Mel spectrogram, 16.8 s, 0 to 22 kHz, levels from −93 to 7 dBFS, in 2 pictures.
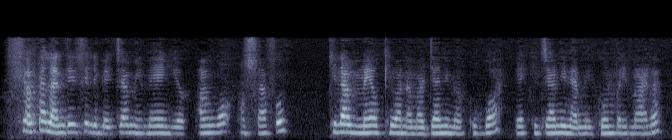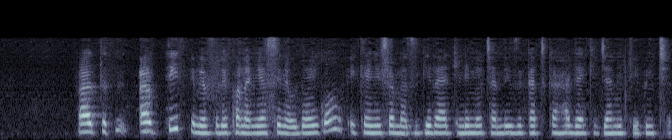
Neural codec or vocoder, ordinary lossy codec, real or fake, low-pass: codec, 16 kHz, 1.1 kbps, Voila-Tokenizer; AAC, 32 kbps; fake; 7.2 kHz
